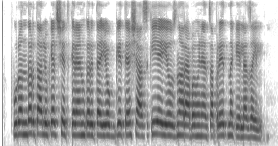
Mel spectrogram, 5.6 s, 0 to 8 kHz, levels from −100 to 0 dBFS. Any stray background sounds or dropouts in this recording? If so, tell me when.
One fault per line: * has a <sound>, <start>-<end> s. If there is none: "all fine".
all fine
